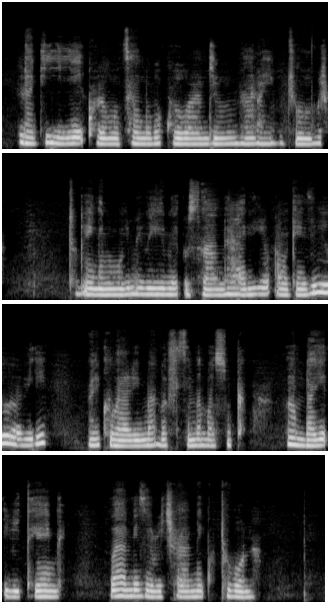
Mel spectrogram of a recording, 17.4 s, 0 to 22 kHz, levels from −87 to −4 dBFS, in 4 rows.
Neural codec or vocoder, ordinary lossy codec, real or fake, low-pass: codec, 44.1 kHz, 1.7 kbps, Pupu-Codec; AAC, 64 kbps; fake; 10.8 kHz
